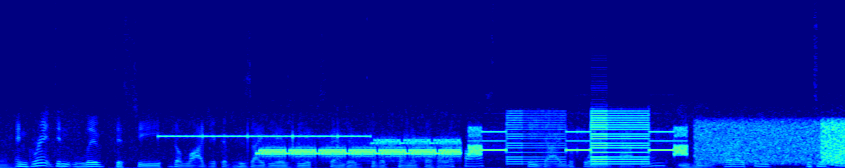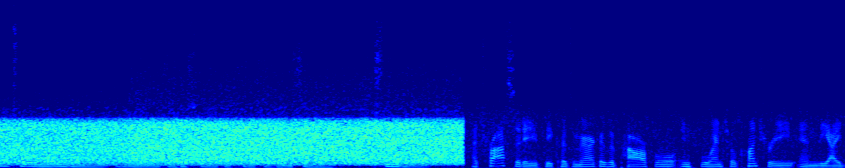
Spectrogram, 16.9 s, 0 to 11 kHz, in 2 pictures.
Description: Dial-up modem handshake (V.34 or later), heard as a whistle, warbles, then hiss, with speech in English.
